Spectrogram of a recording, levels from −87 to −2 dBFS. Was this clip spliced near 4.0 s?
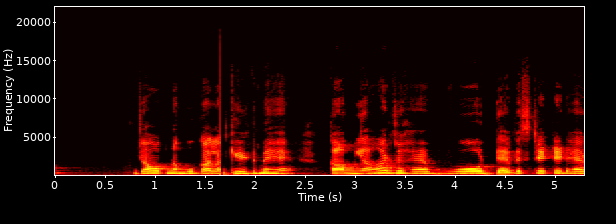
no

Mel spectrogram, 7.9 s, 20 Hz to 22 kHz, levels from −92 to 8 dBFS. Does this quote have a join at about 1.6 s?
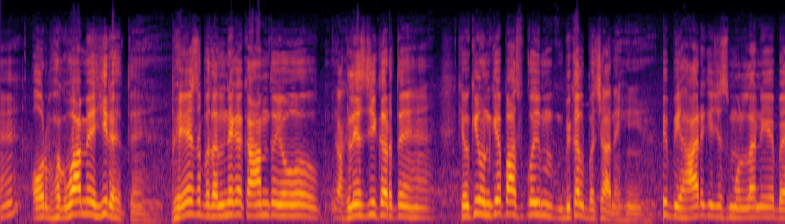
yes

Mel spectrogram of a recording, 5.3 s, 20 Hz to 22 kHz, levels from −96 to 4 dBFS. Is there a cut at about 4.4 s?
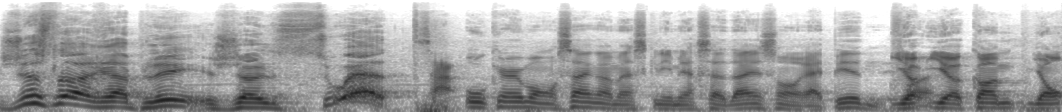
yes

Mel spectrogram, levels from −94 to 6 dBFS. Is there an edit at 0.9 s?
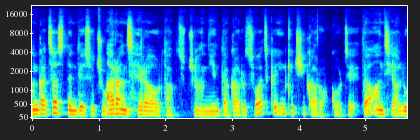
yes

